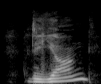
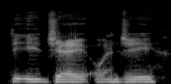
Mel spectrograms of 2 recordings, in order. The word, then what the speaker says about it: DeJong: to DeYoung. Yeah. The DeYoung. DEJONG. The DeYoung. J makes a Y sound Do people mispronounce that all the time?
